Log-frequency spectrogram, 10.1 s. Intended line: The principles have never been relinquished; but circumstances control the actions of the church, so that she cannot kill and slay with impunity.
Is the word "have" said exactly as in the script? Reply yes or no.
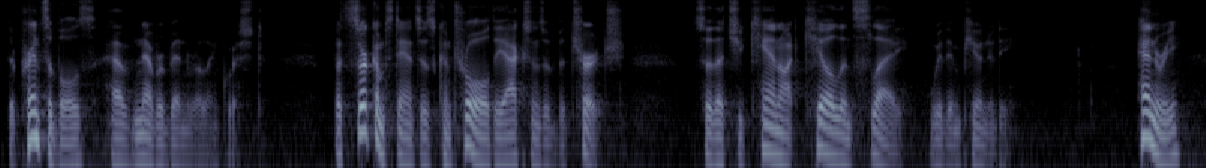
yes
